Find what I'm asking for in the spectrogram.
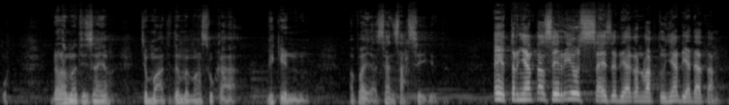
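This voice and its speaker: A man's voice: fairly low pitch, moderate pace, faint music behind. A male pastor preaching a sermon, telling stories and acting out dialogue, recorded in a church hall. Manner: storytelling, acts out dialogue, mixes in English phrases. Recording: long church-hall reverb.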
